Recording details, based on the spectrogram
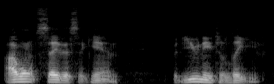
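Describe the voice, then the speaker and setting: A man voicing a frightened woman pleading for her life, panicked and shrill. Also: moderate pace, warm tone. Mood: firm.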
